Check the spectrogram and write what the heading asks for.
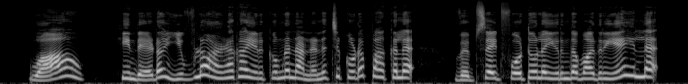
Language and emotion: Tamil, surprised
